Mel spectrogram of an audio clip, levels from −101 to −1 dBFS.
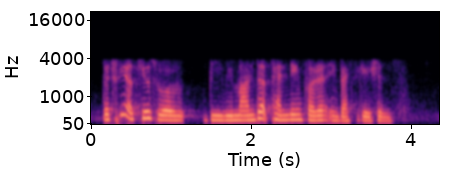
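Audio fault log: Throughout: G.729 codec damage, plainly audible. The speech is rebuilt at 8 kbit/s from a vocal tract filter, a pitch predictor and a handful of pulses per frame, so it comes out a bit rough and synthetic, with nothing left above 4 kHz.
0.34 to 0.51 s and 2.89 to 2.99 s: VoIP packet loss concealed by the speech codec. About 20 ms of audio went missing each time, which fits a single lost packet. The decoder guessed onward from its last pitch and filter and faded it, giving a brief buzzy or noisy smear, and the sound stays weak a little longer while it recovers.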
